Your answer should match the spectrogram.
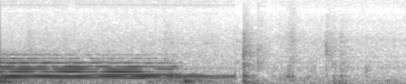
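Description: A held piano chord dying away over the first two seconds, then a sharp click and a couple of fainter ones from the plastic Lego parts being handled.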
